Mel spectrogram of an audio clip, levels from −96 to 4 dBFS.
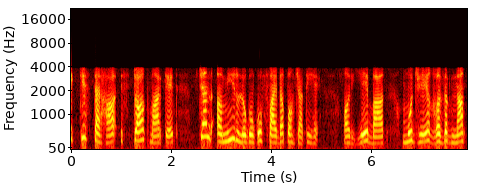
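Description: Throughout, GSM full-rate codec damage: pulse-excited vocal-tract coding adds a gravelly buzz inside a 250 Hz to 3.6 kHz band, rougher than plain telephone band-limiting.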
